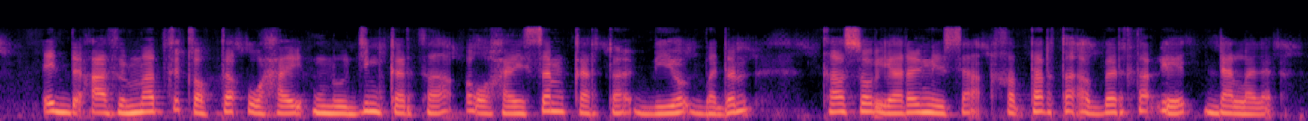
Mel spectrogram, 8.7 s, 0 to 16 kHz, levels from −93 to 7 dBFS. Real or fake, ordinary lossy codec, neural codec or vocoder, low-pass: fake; none; codec, 16 kHz, 1 kbps, FunCodec, trained on Chinese and English, 50 frames a second; 7.2 kHz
